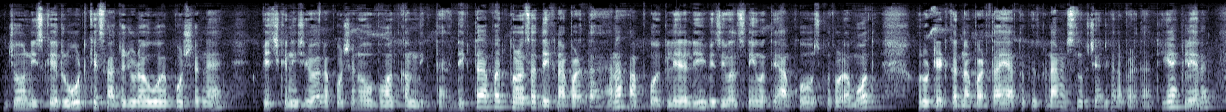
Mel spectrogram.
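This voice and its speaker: A man teaching an engineering class, explaining each term slowly and checking over and over that students follow. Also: medium pitch, creaky. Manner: patient, repeats terms with "ठीक है, clear है" checks. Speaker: engineering lecturer. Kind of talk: classroom lecture.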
